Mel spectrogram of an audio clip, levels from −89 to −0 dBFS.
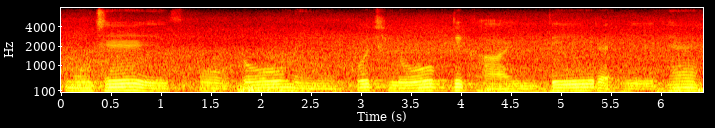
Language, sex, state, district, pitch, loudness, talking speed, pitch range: Hindi, male, Madhya Pradesh, Katni, 100 Hz, -17 LUFS, 95 wpm, 90-110 Hz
